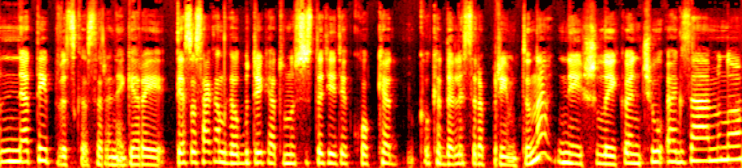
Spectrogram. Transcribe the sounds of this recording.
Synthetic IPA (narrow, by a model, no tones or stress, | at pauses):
nʲɛt̪ɐɪpʋʲɪskɐsɪɾɐnʲɛɡʲɛɾɐɪt̪ʲiɛsɐsɑːkɐnt̪ɡɐlˠbuːt̪ɾʲɛɪkʲeːt̪uːnʊsʲɪst̪ɐt̪ʲiːt̪ʲɪkoːkʲɛkoːkʲɛd̪ɐlʲɪsiːɾɐpʲɾʲɪɪmʲt̪ʲɪnɐnʲɛɪʃlˠɐɪkɐnʲt͡ʃʲuːʔɛɡzɑːmʲɪnoː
